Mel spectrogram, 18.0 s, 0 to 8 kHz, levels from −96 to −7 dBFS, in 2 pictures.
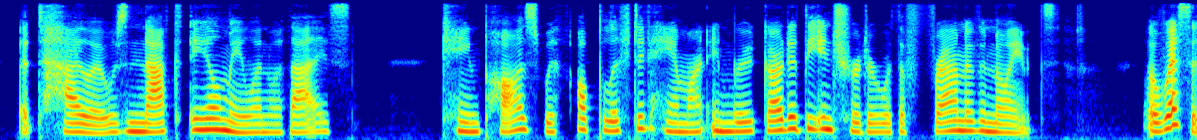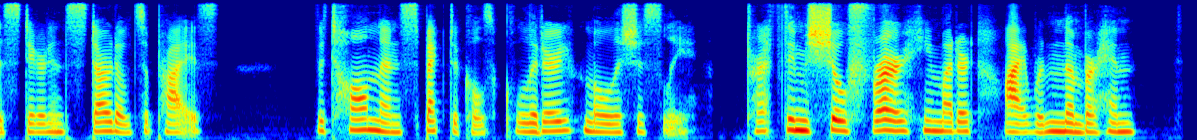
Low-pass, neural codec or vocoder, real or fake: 7.2 kHz; codec, 16 kHz, 0.5 kbps, FunCodec, trained on LibriTTS, 25 frames a second; fake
